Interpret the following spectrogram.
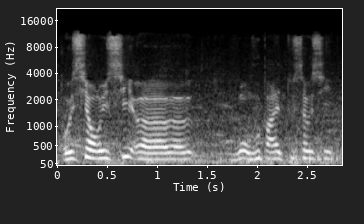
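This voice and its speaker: A man's voice: fairly high pitch, level tone, a little fast. A man working as a street interviewer, asking casual questions outdoors. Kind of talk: casual vox-pop interviewing. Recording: noisy outdoor street with crowd.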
